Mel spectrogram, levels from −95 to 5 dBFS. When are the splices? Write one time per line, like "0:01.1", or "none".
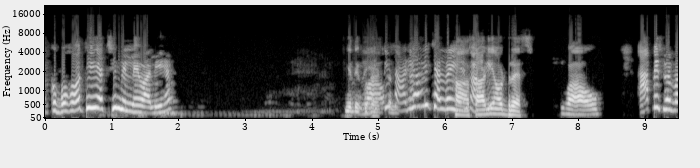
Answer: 0:05.3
